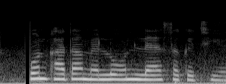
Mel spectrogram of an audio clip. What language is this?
Maithili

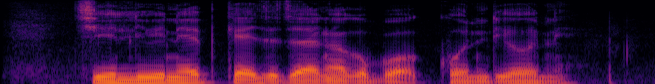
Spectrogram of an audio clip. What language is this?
Kalenjin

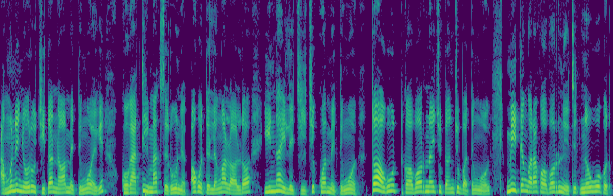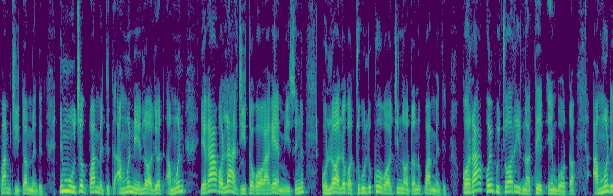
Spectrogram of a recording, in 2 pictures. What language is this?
Kalenjin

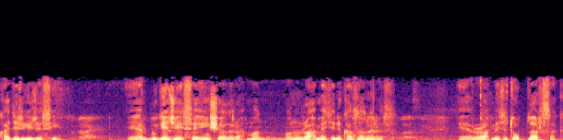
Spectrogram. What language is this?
Turkish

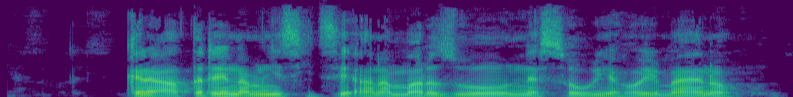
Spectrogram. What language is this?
Czech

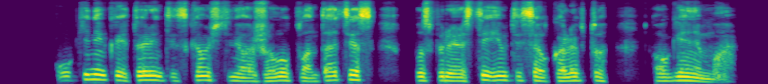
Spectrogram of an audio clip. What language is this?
Lithuanian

